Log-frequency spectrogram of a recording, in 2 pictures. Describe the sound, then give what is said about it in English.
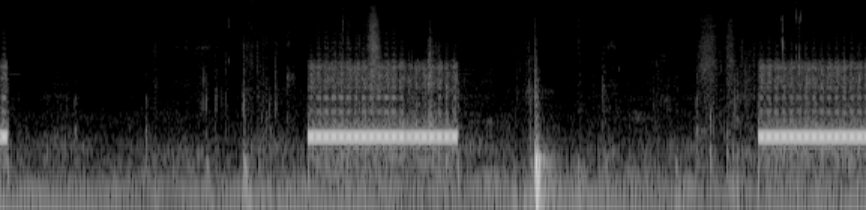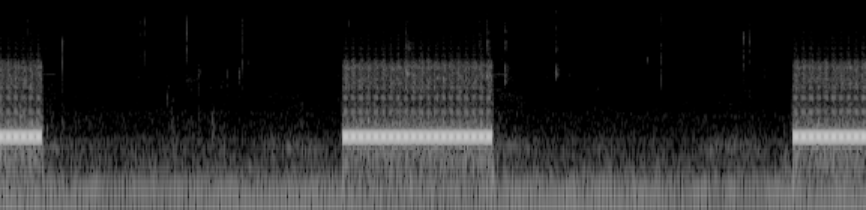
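A prank phone call to Terry's Top Dog, a pet care business, rings on the other end: steady ringback tones of about two seconds each repeat four times with silent gaps between, plus a single faint click early on. “You're not calling from the phone?”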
